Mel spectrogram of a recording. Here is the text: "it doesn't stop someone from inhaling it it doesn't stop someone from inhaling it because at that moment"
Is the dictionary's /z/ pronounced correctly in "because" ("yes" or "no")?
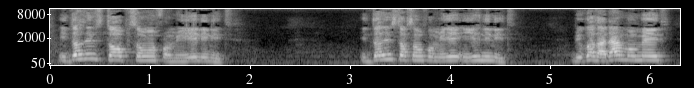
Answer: no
